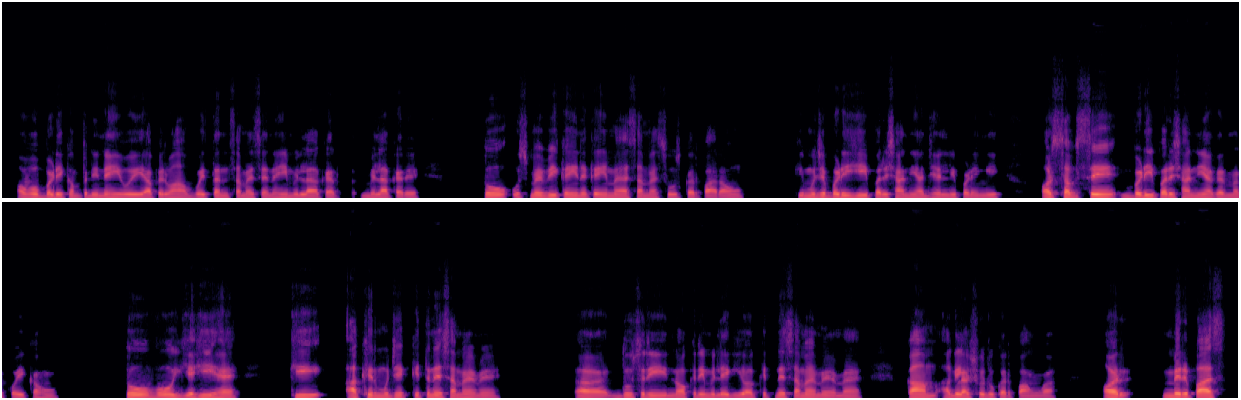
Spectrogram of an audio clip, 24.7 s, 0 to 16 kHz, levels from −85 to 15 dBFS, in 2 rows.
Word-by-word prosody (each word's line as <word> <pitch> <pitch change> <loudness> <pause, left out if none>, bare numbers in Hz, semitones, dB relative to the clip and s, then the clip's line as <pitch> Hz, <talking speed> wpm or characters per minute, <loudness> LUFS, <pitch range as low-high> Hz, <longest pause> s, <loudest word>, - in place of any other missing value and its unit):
और 125 -1 -1
वो 130 +1 +2
बड़ी 130 0 +1
कंपनी 130 0 -5
नहीं 130 0 -1
हुई 125 0 +2
या 120 - +3
फ़िर 125 +1 -4
वहाँ 125 0 -1
वेतन 125 +1 -2
समय 125 0 -3
से 125 +1 -6
नहीं 120 +2 -5
मिला 120 -1 0
कर 115 -1 -4 0.3
मिला 125 -1 0
करे, 120 0 -5 0.7
तो 155 +1 +4
उसमें 155 +2 -1
भी 155 - +2
कहीं 140 -1 0
न 140 - 0
कहीं 135 +1 0
मैं 135 -1 -2
ऐसा 125 +2 -3
महसूस 125 -1 -6
कर 120 - -1
पा 115 - +2
रहा 120 +1 -2
हूँ 125 +1 -6 0.6
कि 140 - -4
मुझे 135 +1 0
बड़ी 135 0 +2
ही 150 - +3
परेशानियाँ 125 -1 -1
झेलनी 120 0 -4
पड़ेंगी 120 +1 -5 0.5
और 145 - +6
सबसे 155 +4 +4 0.4
बड़ी 145 +3 +5
परेशानियाँ 130 -2 +1
अगर 120 0 -1
मैं 120 0 -6
कोई 120 0 -1
कहूँ, 115 0 -6 0.7
तो 160 - +5 0.2
वो 155 +3 +3
यही 140 +1 +1
है 135 0 +2 0.6
कि 160 0 +1 0.2
आख़िर 150 +3 +3
मुझे 145 +2 -1
कितने 155 +1 +1
समय 125 -4 -2
में 115 0 -5 0.9
अ, 115 -1 +3
दूसरी 135 0 -2
नौकरी 120 +1 -1
मिलेगी 120 +1 -2
और - - -1
कितने 145 +2 -2
समय 135 -2 -1
में 120 -2 -4
मैं 115 0 -5 0.5
काम 130 0 +6
अगला 130 -1 +4
शुरू 125 0 -3
कर 115 - -1
पाऊँगा? 115 0 -3 0.5
और 140 0 +6 0.4
मेरे 140 -1 +6
पास 150 0 +8
130 Hz, 175 wpm, -23 LUFS, 120-140 Hz, 0.9 s, पास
